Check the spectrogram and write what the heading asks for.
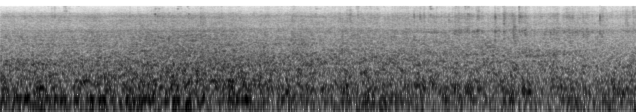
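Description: Steady road traffic noise on a busy city street, with the engine hum of a passing double-decker bus that fades out within the first couple of seconds.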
